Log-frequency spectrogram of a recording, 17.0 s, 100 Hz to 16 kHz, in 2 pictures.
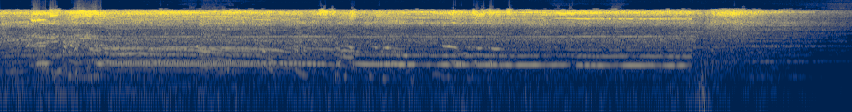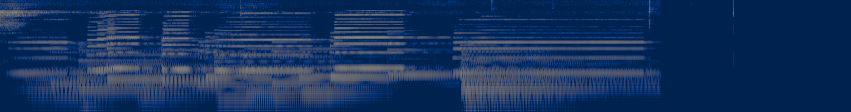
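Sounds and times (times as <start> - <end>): keyboard melody: 8.6 - 15.2.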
